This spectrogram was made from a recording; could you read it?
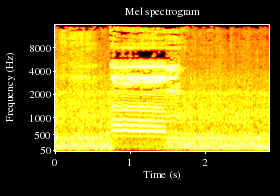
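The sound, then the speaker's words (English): Steady low engine rumble and road noise from inside a Toyota Yaris, Toyota's smallest, cheapest compact car, as it drives at 6 in the morning, with a brief high tonal whine rising over it for about a second. “It's a Toyota Yaris, which is Toyota's, like, smallest, cheapest car.”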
